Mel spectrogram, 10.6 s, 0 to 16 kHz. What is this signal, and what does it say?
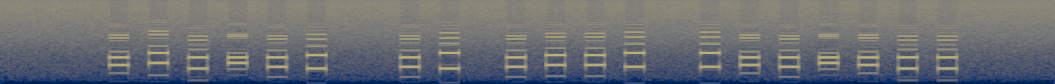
DTMF, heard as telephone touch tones, dialled by machine, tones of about 190 ms. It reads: 7#1*42 43 4886 674*711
